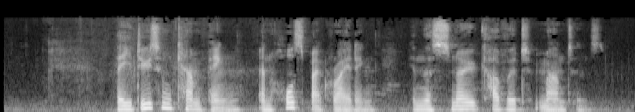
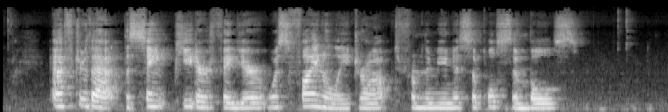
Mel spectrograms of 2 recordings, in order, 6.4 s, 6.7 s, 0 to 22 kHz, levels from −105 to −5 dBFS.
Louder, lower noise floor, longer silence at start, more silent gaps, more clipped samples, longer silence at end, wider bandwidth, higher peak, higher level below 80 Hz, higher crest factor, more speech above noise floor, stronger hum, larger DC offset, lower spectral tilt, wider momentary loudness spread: about the same, -21 LUFS vs -19 LUFS; about the same, -50 dBFS vs -52 dBFS; first, 1.15 s vs 0.5 s; neither; neither; second, 0.4 s vs 0.65 s; second, 11.5 kHz vs 15.5 kHz; about the same, 0 dBFS vs -2 dBFS; first, -42 dBFS vs -56 dBFS; about the same, 20 dB vs 18 dB; about the same, 30 dB vs 32 dB; neither; neither; about the same, -5 dB/octave vs -4.5 dB/octave; first, 12 LU vs 8 LU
